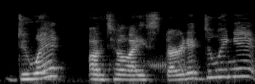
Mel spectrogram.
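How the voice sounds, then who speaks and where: A bright, sharp tone in a Spanish accent. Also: woman. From Mexico City. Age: 50s. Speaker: artist. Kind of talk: casual chat. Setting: live stream.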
